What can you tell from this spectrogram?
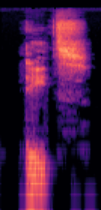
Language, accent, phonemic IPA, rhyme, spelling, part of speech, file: English, Australia, /iːts/, -iːts, eats, verb / noun, En-au-eats.ogg
- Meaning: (verb) third-person singular simple present indicative of eat; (noun) Food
